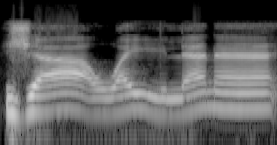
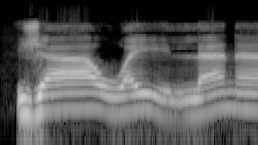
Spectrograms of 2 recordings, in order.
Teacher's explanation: या के ऊपर देखें खड़ी ज़बर है, इसको लम्बा करेंगे, वै को लम्बा नहीं करना।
